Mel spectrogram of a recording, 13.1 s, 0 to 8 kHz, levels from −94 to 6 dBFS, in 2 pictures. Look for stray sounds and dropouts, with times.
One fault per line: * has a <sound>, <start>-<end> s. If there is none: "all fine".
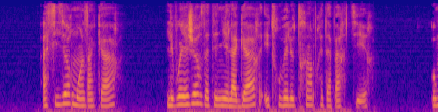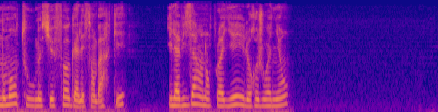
all fine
